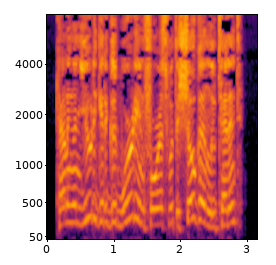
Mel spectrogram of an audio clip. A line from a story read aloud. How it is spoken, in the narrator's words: cried Ipe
